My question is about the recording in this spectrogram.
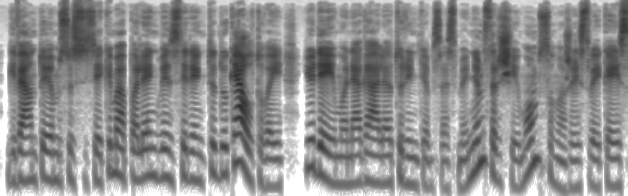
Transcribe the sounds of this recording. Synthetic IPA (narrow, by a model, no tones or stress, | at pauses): ɡʲiːʋʲæˑnt̪oːjɛmssʊsʲɪsʲiɛkʲɪmɑpɐlʲɛŋʲɡʲʋʲɪnʲsʲɪɾʲɪŋk̚t̪ʲɪd̪ʊkʲæˑlˠt̪ʊʋɐɪjʊd̪ʲeːjɪmoːnʲɛɡɑːlʲɛt̪ʊɾʲɪnt̪ʲiɛmsɐsʲmʲɛnʲɪmsɐɾʃʲɛɪmoːmsʊmɐʒɐɪsʋɐɪkɐɪs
